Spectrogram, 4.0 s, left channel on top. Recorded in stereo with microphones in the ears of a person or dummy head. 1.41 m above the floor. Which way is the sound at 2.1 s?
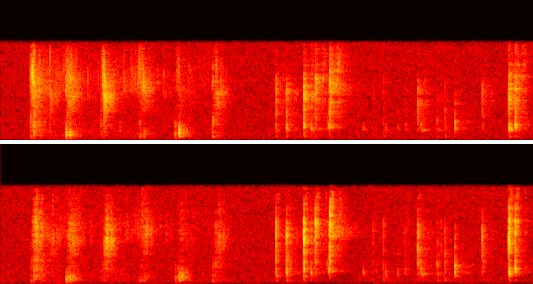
25° right (ahead or behind).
